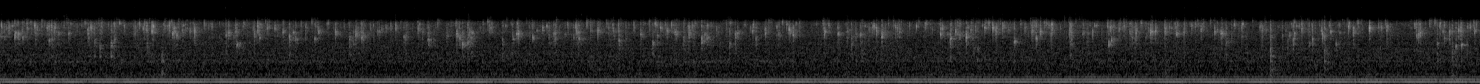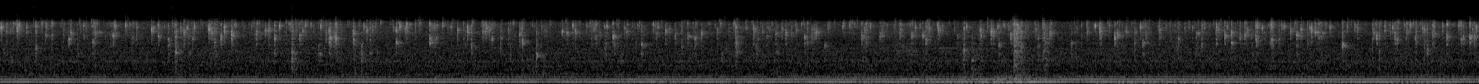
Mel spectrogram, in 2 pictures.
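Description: Breaded chicken roulades deep-frying in hot oil in a pan: a steady crackling sizzle with many small pops, over a low steady hum.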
